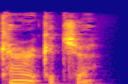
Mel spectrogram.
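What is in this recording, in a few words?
"caricature", British English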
